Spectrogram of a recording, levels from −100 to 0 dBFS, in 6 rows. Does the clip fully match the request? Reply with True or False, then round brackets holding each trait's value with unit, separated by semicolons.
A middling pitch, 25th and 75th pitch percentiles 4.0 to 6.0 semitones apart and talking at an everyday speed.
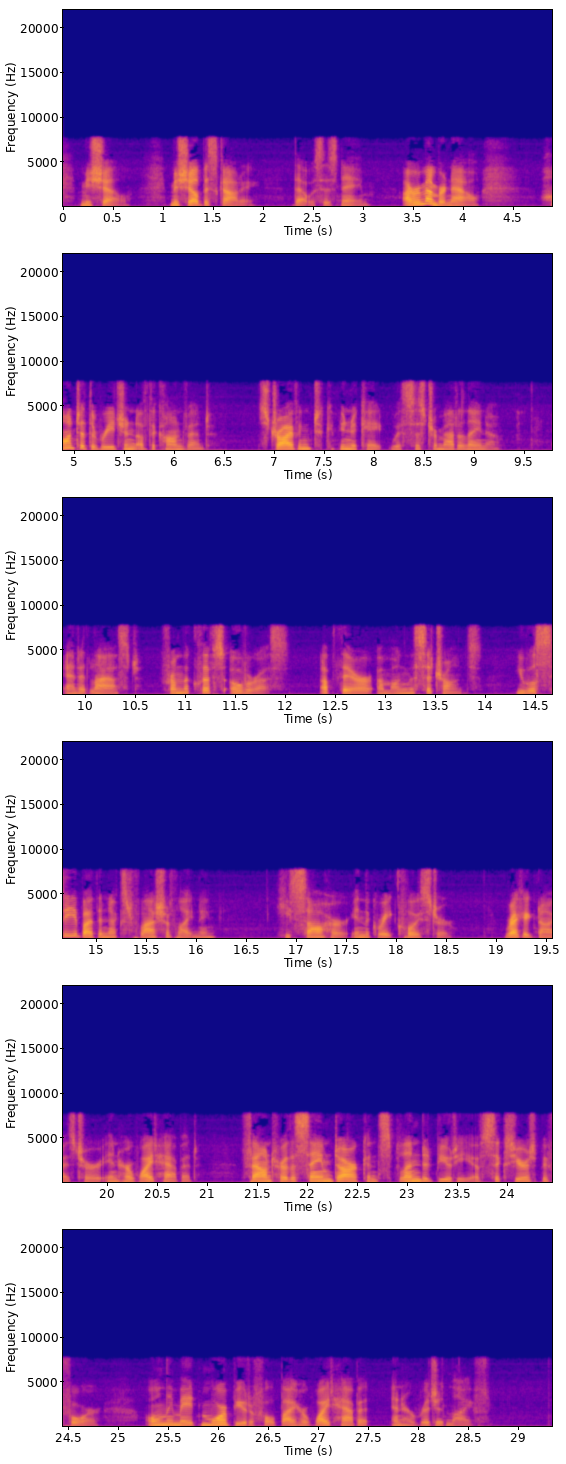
True (180 Hz; 4.6 semitones; 165 wpm)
